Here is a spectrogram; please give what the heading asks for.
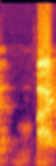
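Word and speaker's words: why: Next वाई, अब यहाँ पर भी H है वो उसके उच्चारण नहीं करते हैं तो इसको पढ़ेंगे वाई।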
